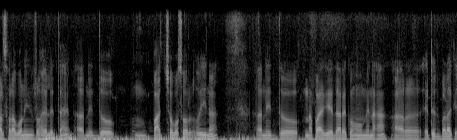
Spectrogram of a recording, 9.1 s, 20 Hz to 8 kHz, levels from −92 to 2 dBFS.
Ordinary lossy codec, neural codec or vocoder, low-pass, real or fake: none; none; 7.2 kHz; real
